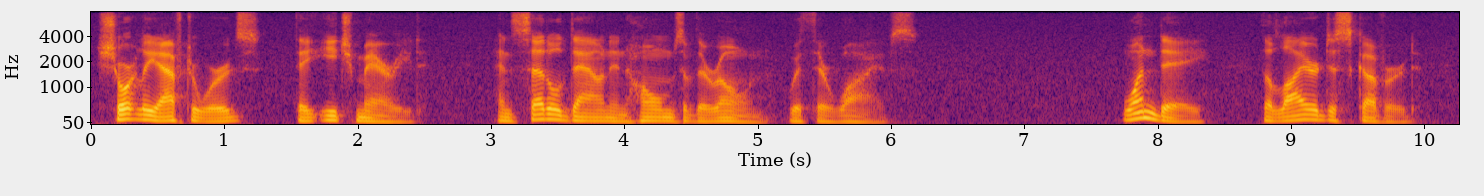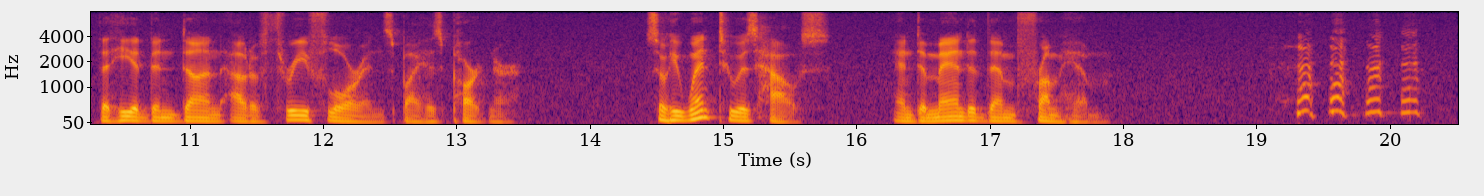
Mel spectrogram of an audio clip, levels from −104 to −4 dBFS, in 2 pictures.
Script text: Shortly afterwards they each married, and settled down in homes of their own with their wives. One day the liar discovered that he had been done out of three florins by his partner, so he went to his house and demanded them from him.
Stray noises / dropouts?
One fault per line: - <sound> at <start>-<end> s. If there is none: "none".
- laugh at 19.1-20.3 s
